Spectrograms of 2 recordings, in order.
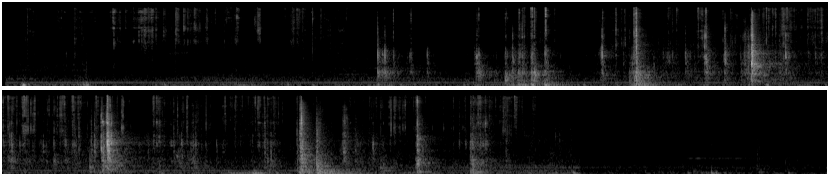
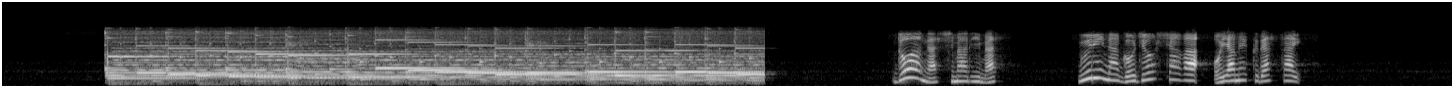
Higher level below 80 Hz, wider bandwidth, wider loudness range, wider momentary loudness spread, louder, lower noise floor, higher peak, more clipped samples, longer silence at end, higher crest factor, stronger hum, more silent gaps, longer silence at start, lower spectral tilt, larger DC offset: first, -52 dBFS vs -72 dBFS; first, 17 kHz vs 6.8 kHz; first, 14 LU vs 7 LU; first, 21 LU vs 9 LU; second, -36 LUFS vs -16 LUFS; about the same, -67 dBFS vs -65 dBFS; about the same, -2 dBFS vs 0 dBFS; neither; second, 0.65 s vs 1.55 s; first, 36 dB vs 16 dB; neither; neither; second, 0.05 s vs 1.05 s; second, -1.5 dB/octave vs -4 dB/octave; neither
